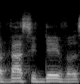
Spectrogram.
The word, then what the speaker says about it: Vasudeva: I think the main theme is it shows the importance of listening just like how the ferryman va, va, va how do you say it? Vasu Vasu, Vasudeva? – Yeah, Vasudeva.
